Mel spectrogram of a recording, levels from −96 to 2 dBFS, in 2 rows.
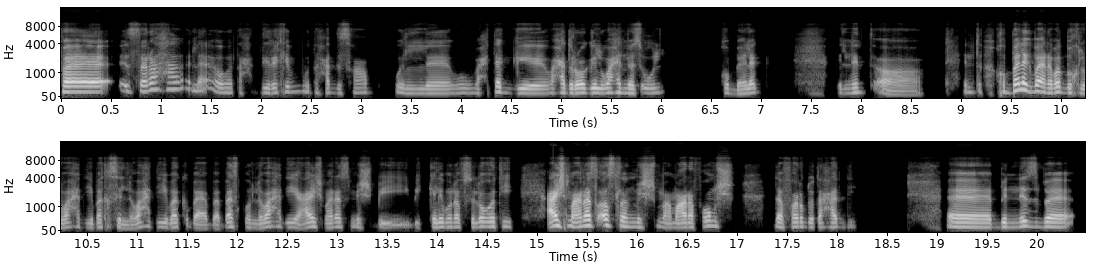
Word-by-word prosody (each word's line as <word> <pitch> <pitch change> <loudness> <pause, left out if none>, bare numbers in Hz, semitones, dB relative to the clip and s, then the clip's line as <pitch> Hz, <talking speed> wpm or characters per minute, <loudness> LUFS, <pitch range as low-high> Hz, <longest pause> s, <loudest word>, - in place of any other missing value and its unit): فالصراحة 195 +7 +5
لأ، - - -7
هو 160 0 -4
تحدّي 155 -1 -12
رخم 175 +4 -8
وتحدّي 155 -6 -11
صعب، 155 +3 -11 0.3
وال 135 -2 -8 0.2
ومحتاج 145 +2 -6 0.3
واحد 150 +2 -3
راجل 150 +1 +3
وواحد 155 0 -1
مسؤول، 145 +4 -6 0.6
خُد 145 -4 -8
بالك 145 +5 -2 0.8
إن 140 - -11
أنت 160 0 -6
آه، 100 -3 -4 0.4
أنت 80 - -12
خُد - - -9
بالك 230 0 +8
بقى 195 +1 +7
أنا 160 - +3
باطبخ 155 -5 +1
لوحدي، 130 -1 -5
باغسل 140 -4 -5
لوحدي، 140 +5 -5
بك 140 0 -4
ب - - -3 0.2
ب - - -8
باسكن 150 -2 -3
لوحدي، 145 0 -3
عايش 150 -2 0
مع - - -2
ناس 150 0 -5
مش 135 - -6
بي 225 -4 -10
بيتكلّموا 145 - -5
نفس 145 -1 -4
لغتي، 160 +1 -2 0.3
عايش 180 0 +9
مع 145 -3 +6
ناس 190 +2 +6
أصلًا 170 -6 +3
مش 145 +3 -4
ما - - -3
ما 130 - 0
أعرفهُمش 165 +5 0 0.4
ده - - +2
فرضه 150 -1 -2
تحدّي 140 0 -5 0.9
آآ، 140 -2 +5
بالنسبة 145 +1 +1
150 Hz, 155 wpm, -26 LUFS, 140-170 Hz, 0.9 s, عايش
